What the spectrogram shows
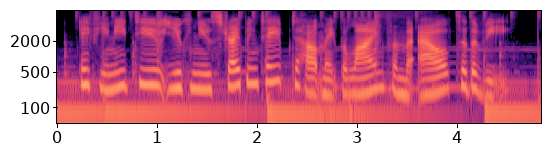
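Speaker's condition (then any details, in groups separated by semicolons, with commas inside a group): No condition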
